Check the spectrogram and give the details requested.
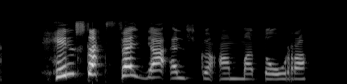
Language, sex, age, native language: Icelandic, male, 10, Icelandic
